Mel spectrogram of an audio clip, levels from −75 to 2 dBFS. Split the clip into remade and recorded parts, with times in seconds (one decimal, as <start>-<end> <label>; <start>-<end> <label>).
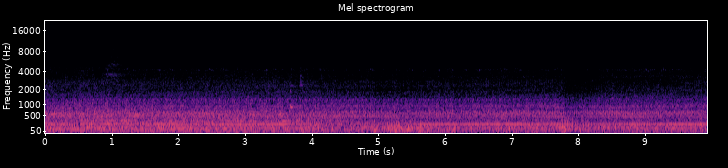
0.0-9.9 recorded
